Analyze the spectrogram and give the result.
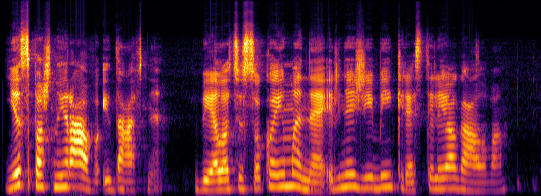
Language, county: Lithuanian, Tauragė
